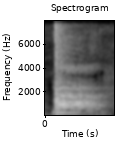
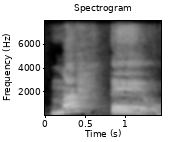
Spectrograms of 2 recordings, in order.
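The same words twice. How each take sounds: First: "Martelo" in three separate beats, mar - te - lo; split into syllables. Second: Said in the usual way. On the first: Shown as a demonstration. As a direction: pause after each syllable of "Martelo". ("Martelo" separado em sílabas: mar - te - lo) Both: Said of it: "Vamos separar a palavra martelo".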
